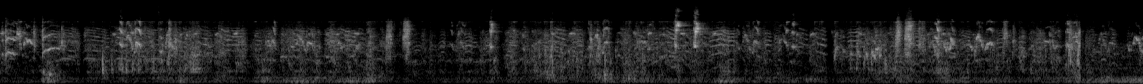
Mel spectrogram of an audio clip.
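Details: A colony of budgerigars keeps up steady high-pitched twittering, with many birds chattering over one another, short sharp chirps standing out and soft rustling and flapping underneath.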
